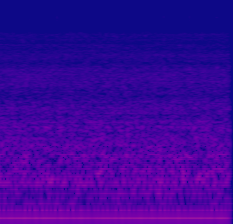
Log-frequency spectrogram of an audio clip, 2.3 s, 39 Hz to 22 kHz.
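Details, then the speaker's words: Ford F150: steady, even low idle rumble, no knocks, misses or ticks; checking gauges and oil pressure; runs nice. "Where are the gauges? Oh, gauge. That thing runs nice."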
